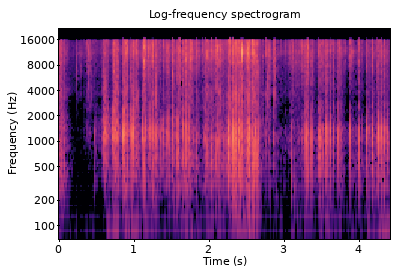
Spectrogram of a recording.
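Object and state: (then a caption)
Pomelo in plastic mesh net. Long nails scratch a large whole pomelo wrapped in orange plastic netting, raking across the net-covered rind. Dry, crinkly rasping comes in uneven bursts centred in the midrange, broken by brief quiet gaps and a louder stretch of scraping near the middle.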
